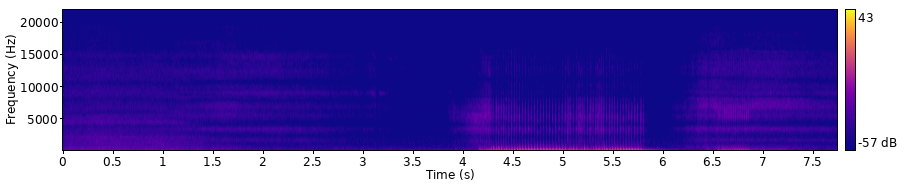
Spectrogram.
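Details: Sleeping American Staffordshire Terrier giving one deep, rattling snore of about two seconds, low and buzzy, followed by a shorter softer breath; quiet room before it.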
